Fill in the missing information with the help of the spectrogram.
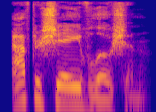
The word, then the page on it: after shave lotion: American English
